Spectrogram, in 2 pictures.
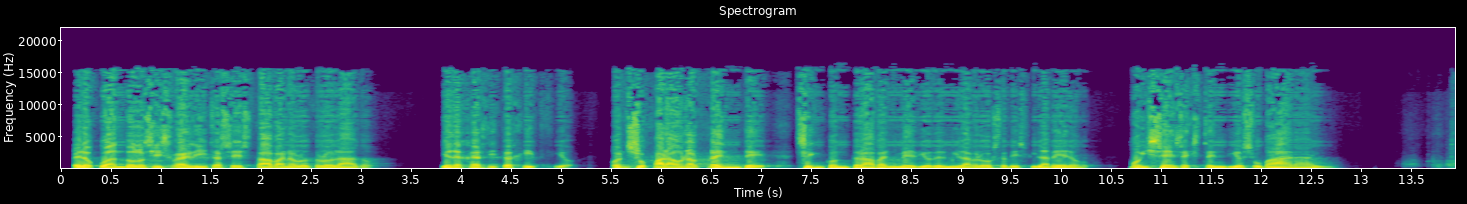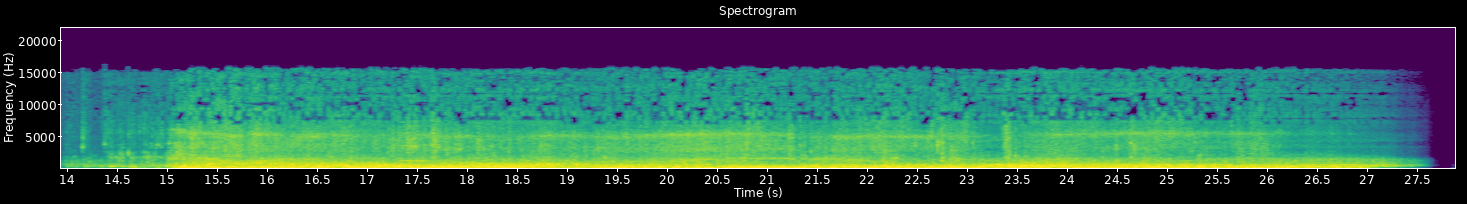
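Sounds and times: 
speech: 0.1s - 3.2s, 3.8s - 12.8s
walls of sea water crashing together: 13.9s - 27.2s.

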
